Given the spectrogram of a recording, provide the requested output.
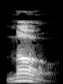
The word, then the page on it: mho: British English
